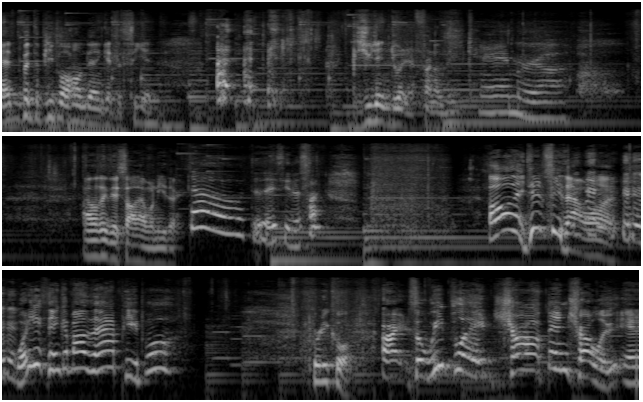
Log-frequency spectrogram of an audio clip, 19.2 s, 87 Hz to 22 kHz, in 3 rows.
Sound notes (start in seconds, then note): 6.0 blows air; 9.7 blows air; 12.1 assistant laughs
